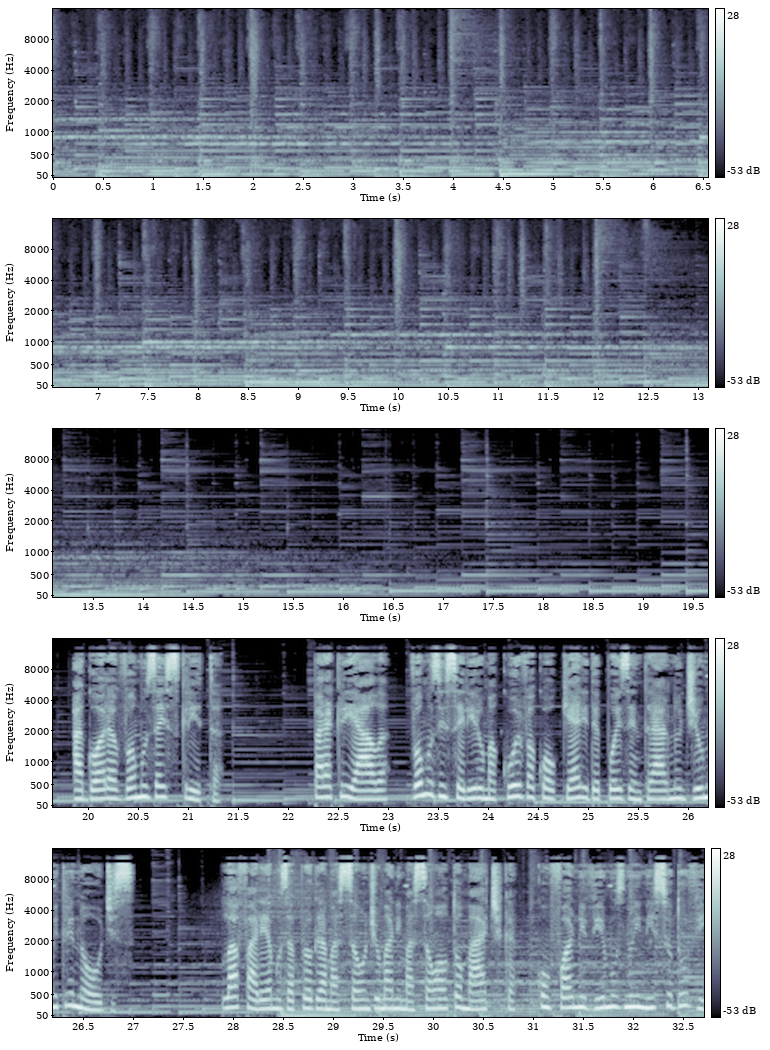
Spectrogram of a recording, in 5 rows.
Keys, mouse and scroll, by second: 1.6 click, 1.8 click, 2.3 click, 5.7 Tab, 6.6 click, 6.8 KP_0, 7.3 n, 7.5 shift+middle click, 7.9 click, 9.0-11.1 drag, 11.5 n, 11.7 click, 13.4 ctrl+a, 16.3 n, 17.7 F2, 23.7-24.1 drag, 25.0-25.5 middle drag, 26.2 shift+a, 30.2-30.6 shift+middle drag.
